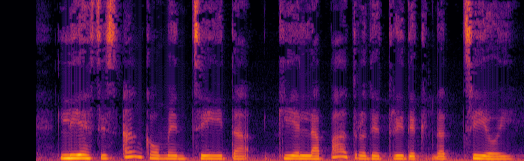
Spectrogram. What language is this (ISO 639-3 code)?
epo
